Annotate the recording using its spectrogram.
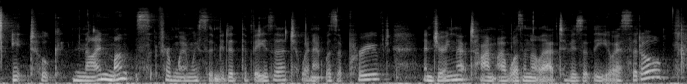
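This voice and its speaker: A woman with an Australian accent talks at a very fast pace. Audible room echo and noticeable background noise are present. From Australia, Melbourne. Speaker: couponing vlogger. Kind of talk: personal vlog.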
